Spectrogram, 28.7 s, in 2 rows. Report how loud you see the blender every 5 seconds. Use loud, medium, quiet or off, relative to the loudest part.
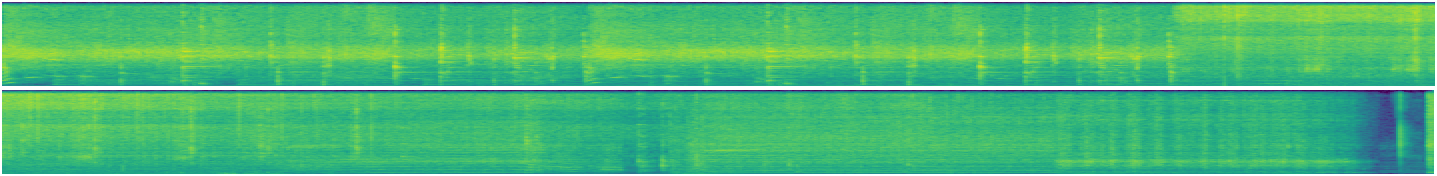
medium, medium, medium, loud, loud, loud.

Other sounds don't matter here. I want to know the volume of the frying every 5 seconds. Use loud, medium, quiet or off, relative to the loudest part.
loud, loud, loud, medium, quiet, off.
